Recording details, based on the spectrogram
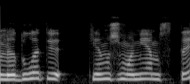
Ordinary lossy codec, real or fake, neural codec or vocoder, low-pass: Opus, 24 kbps; fake; codec, 16 kHz, 2 kbps, FunCodec, trained on LibriTTS, 25 frames a second; 7.2 kHz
